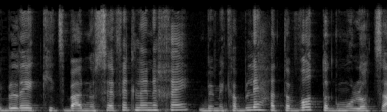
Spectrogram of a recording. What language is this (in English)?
Hebrew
